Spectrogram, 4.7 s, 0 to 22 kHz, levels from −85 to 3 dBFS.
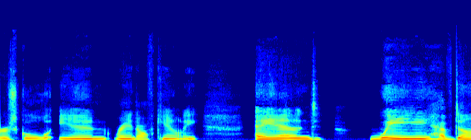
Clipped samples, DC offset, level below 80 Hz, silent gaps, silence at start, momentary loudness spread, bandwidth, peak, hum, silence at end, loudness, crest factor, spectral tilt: under 0.1%; under 0.1%; -70 dBFS; none; 0 s; 11 LU; 9.8 kHz; -10 dBFS; none; 0 s; -23 LUFS; 14 dB; -7 dB/octave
